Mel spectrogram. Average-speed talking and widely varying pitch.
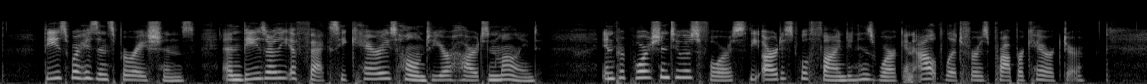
Yes: average, 185 wpm; wide, 5.8 semitones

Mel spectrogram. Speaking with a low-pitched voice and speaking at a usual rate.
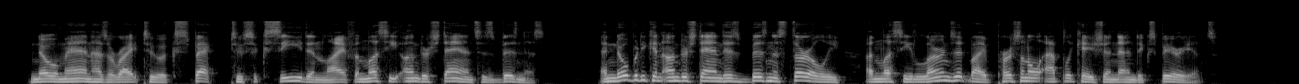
Yes: low, 130 Hz; average, 150 wpm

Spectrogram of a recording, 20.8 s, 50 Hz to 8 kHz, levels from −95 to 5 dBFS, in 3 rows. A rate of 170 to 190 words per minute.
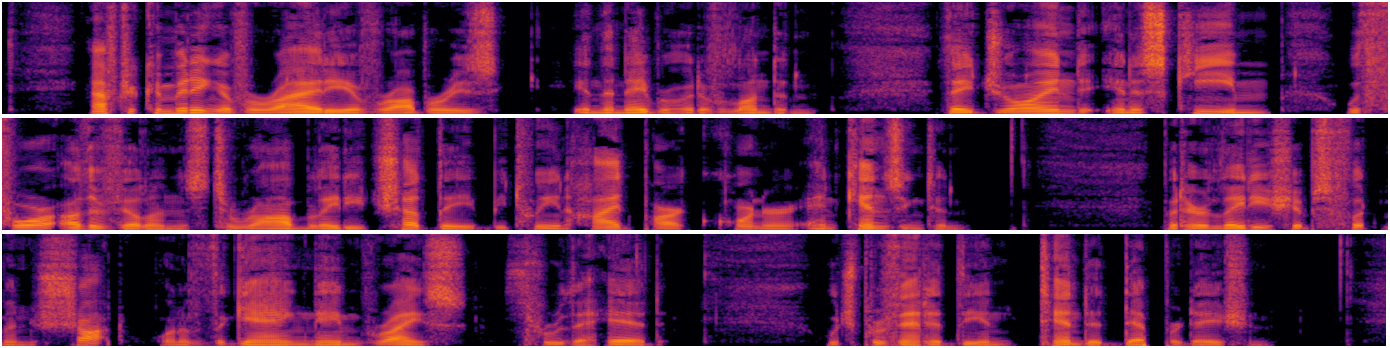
No: average, 150 wpm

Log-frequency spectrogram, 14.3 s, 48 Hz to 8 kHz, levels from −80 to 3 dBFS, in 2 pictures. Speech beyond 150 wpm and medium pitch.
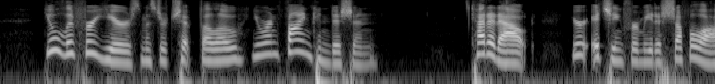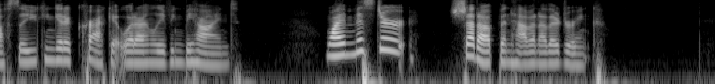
No: average, 170 wpm; high, 195 Hz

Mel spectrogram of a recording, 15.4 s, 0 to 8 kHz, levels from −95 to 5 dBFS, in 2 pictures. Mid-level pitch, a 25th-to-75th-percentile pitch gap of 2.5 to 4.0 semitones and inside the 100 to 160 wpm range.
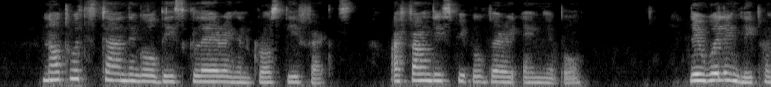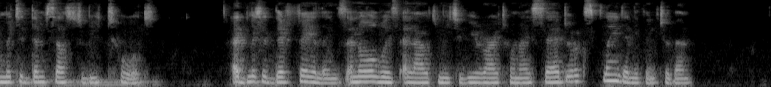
Yes: medium, 180 Hz; average, 3.4 semitones; average, 150 wpm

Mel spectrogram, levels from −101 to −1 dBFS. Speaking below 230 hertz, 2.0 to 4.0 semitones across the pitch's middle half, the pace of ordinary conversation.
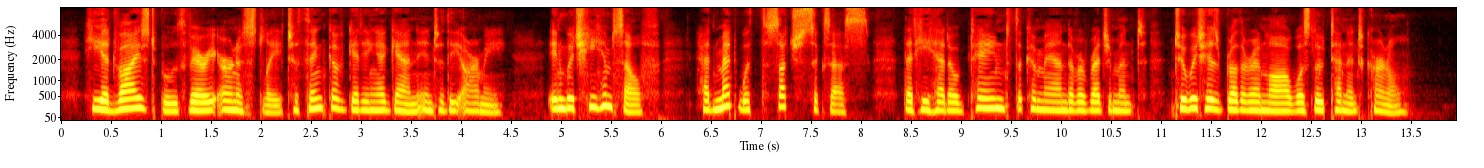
Yes: medium, 185 Hz; average, 3.6 semitones; average, 170 wpm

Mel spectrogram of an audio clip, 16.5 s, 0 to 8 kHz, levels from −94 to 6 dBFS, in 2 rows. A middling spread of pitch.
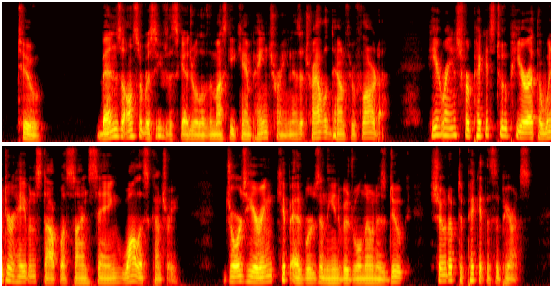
Yes: average, 4.5 semitones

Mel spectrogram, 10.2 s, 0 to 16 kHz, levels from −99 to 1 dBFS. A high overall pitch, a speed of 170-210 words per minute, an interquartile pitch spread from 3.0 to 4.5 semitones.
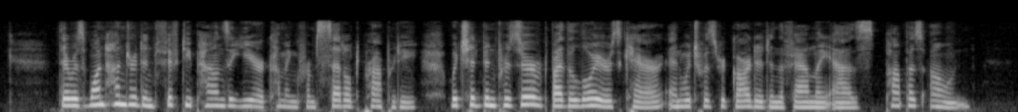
Yes: high, 200 Hz; average, 185 wpm; average, 3.7 semitones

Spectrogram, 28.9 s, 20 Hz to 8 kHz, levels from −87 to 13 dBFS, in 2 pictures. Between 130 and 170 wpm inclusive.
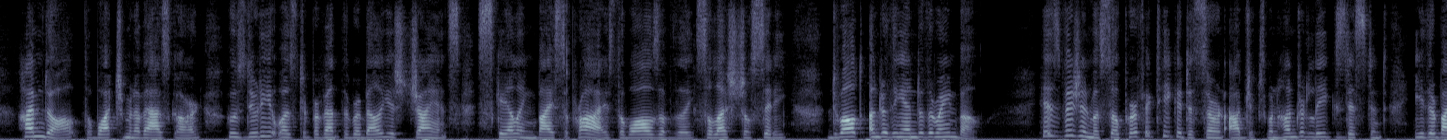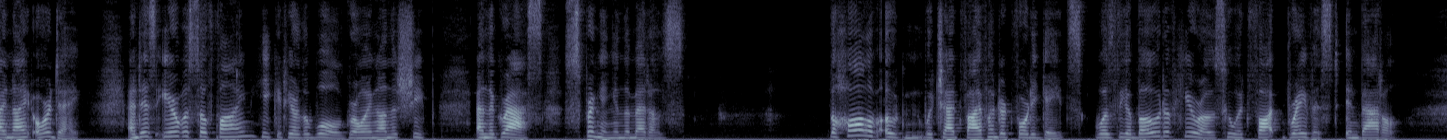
No: average, 180 wpm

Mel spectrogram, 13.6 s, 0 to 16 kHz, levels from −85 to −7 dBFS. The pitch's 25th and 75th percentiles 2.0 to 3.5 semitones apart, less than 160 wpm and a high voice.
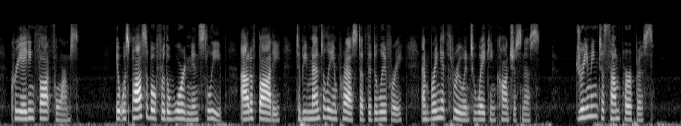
Yes: average, 3.1 semitones; average, 145 wpm; high, 210 Hz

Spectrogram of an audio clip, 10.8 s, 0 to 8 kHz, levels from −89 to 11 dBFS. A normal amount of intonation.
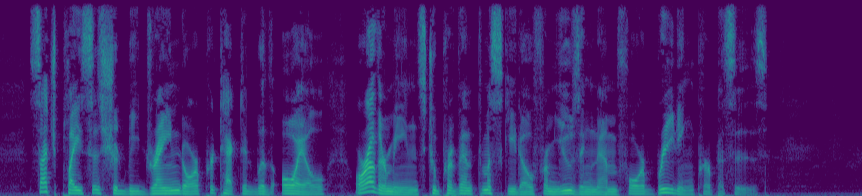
Yes: average, 4.3 semitones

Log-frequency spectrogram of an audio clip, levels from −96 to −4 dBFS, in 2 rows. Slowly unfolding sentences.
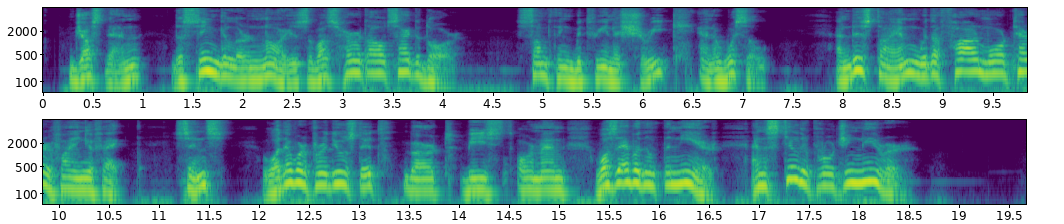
Yes: slow, 125 wpm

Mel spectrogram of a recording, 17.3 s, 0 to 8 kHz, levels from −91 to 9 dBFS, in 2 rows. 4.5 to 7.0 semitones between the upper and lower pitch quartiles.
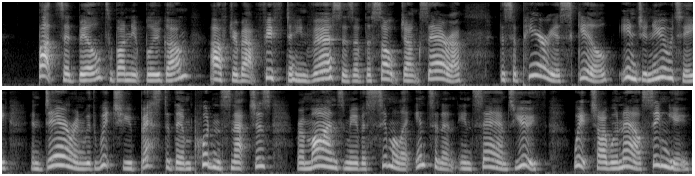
Yes: wide, 5.6 semitones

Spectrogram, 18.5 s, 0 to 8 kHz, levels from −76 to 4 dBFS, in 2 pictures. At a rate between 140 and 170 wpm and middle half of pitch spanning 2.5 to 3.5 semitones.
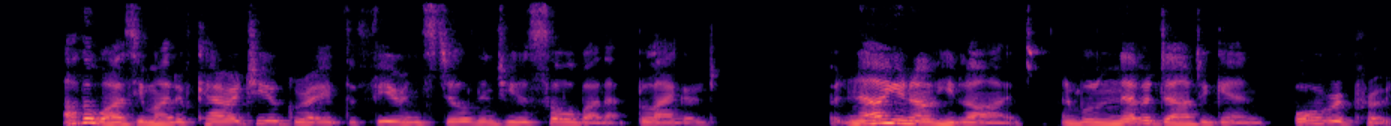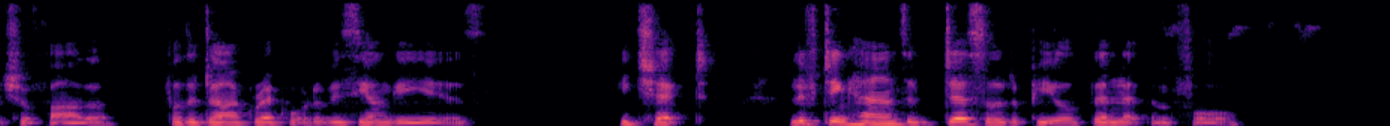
Yes: average, 160 wpm; average, 2.9 semitones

